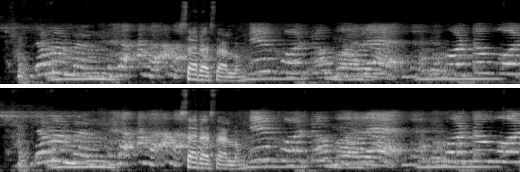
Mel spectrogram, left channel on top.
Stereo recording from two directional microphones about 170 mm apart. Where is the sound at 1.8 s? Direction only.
15° left (ahead or behind).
